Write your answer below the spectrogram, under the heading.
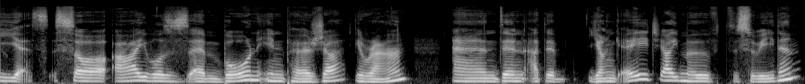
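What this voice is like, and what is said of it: Slight foreign accent. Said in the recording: “listeners can hear a little accent there”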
